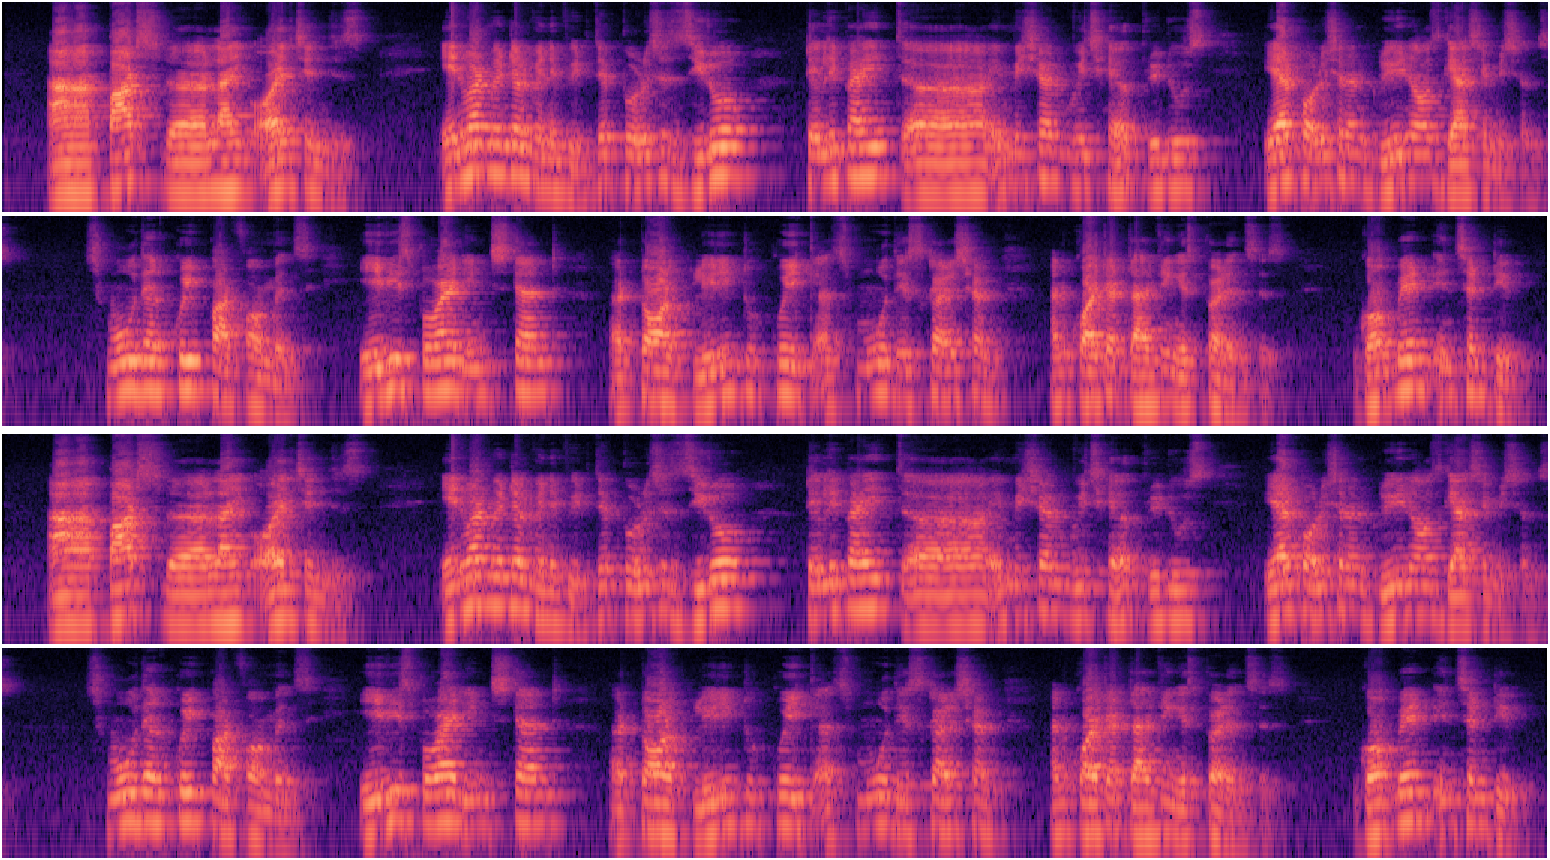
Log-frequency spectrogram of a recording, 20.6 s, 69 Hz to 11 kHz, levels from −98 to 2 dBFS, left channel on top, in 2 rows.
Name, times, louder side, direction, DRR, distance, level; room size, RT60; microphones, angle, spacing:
voice 1, 0.3-2.4 2.9-4.9 5.4-8.0 8.4-10.2 11.0-12.3 12.7-13.9 14.4-16.9 17.3-18.7 19.3-20.4, left 1 dB, 30° left, 3 dB, 1.3 m, -24 dB
6.0 x 5.4 x 3.6 m, 0.44 s
head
